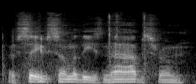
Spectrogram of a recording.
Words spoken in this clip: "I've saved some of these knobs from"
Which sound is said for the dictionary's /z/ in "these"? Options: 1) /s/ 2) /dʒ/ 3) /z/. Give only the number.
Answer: 3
